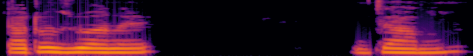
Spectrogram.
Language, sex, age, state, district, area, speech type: Assamese, female, 18-30, Assam, Charaideo, rural, spontaneous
